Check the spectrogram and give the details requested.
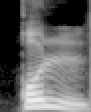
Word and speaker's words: قل: Ici, le qaf est emphatique. Donc, c'est une lettre emphatique qu'on doit prononcer de façon amplifiée. On ne dit pas qul, qul. Il y a certaines communautés qui prononcent en fait leur qaf de cette façon. Qul, ça c'est une erreur dans la langue arabe. Qul, qul. Et on évite de prononcer le qaf comme un kef, parce que là, on va changer le son du verset.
